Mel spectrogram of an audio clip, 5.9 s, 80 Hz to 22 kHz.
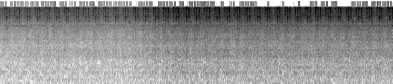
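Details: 2012 Chevrolet Cruze with flashing check engine light and traction control light on, rough uneven idle with a stumble; scan data shows cylinder 2 misfiring, its coil not firing.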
